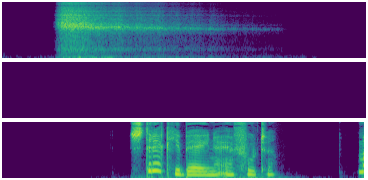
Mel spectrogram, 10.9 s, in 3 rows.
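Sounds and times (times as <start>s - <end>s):
slow breathy exhale during a relaxation exercise: 0.6s - 2.8s
speech: 8.6s - 10.1s.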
